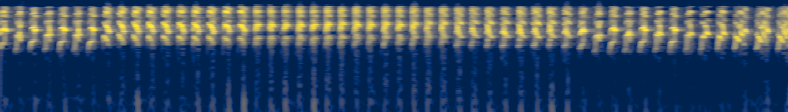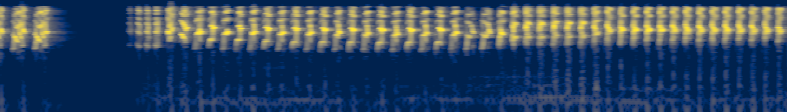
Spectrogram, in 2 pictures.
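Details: Long ngekek chatter of a fighter lovebird, played to coax reluctant lovebirds into singing: fast, regular, shrill chirps in a steady stream, cut by a brief silence near the middle, then resuming at the same pace.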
